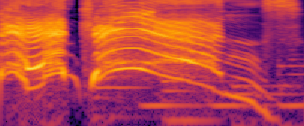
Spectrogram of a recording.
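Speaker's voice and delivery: very high, full-throated yell, "cans" drawn out. Character repeats an answer to a listener who didn't get it, yelling. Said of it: "stop yelling".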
